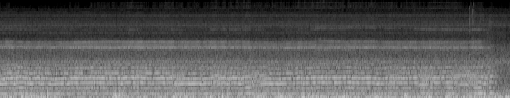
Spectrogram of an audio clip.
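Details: Male patient with puberphonia, a high-pitched voice since childhood, taking a deep breath and phonating before therapy; puberphonia.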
